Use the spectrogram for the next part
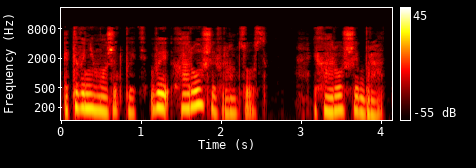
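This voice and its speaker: Brief: woman narrator voicing a scheming aging queen mother for an audiobook, honeyed and imploring, low mellow voice. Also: normal speed, breathy edge, no room sound. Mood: pleading.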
